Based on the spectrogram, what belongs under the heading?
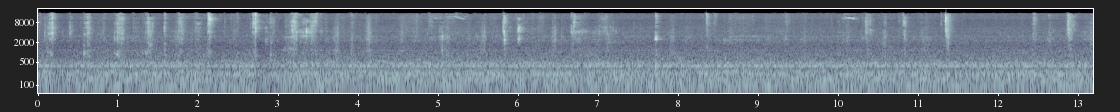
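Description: Close-up chewing and mouth sounds as a raw celery stalk is bitten and eaten, with scattered sharp clicks and smacks. A steady low electric hum runs underneath.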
